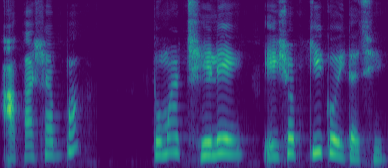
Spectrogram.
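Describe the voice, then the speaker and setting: A woman's voice: fairly high pitch, animated, takes it slowly, pushed and bright, no echo, heavily acted. A woman playing a distressed, stern middle-aged mother with a rural Bangladeshi accent in a dramatised audio story. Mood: bewildered, upset. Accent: rural Bangladeshi dialect. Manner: plaintive, reproachful. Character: distressed, stern mother defending her daughter-in-law.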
